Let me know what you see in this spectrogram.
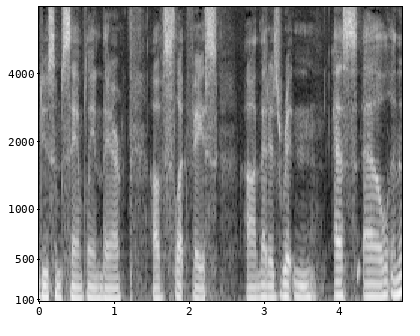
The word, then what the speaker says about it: Slutface: So S-L, null symbol T-F-A-C-E, but pronounced Slutface.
